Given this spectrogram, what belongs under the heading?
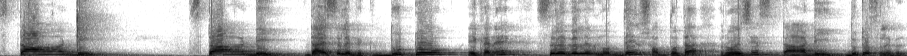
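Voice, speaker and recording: A man with a Bengali accent teaching English grammar, slowly repeating and spelling out words and switching between Bengali and English. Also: a little high, expressive, warm tone. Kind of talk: classroom grammar lesson.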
